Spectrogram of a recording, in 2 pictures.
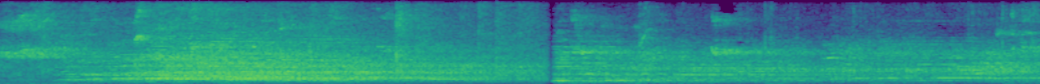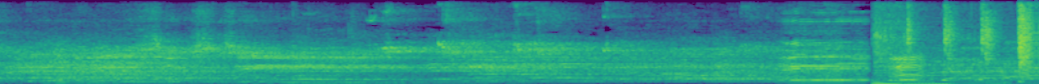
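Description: A basketball bouncing on a hardwood gym floor during play, among voices from the stands, which swell about a second in. Near the end, loud bass-heavy music cuts in.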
